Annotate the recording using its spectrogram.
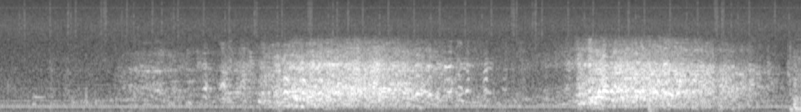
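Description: Studio audience laughing and clapping in two swells, the first building about two and a half seconds in and the second rising near six seconds, with a quieter lull between them.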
